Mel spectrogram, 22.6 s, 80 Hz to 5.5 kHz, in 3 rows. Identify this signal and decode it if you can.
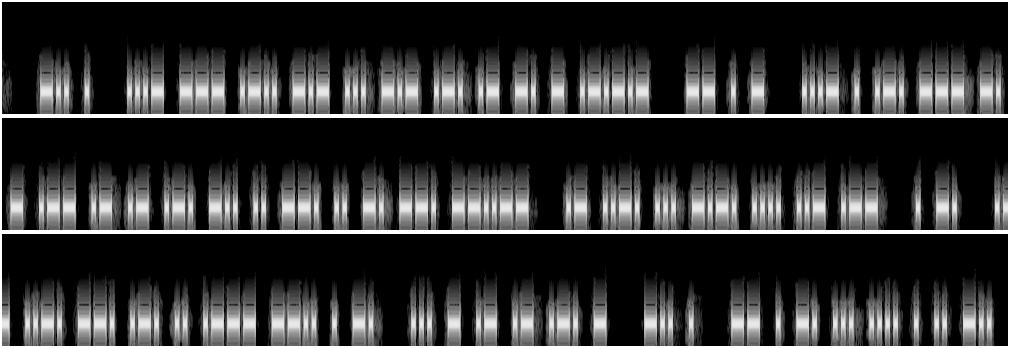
Morse code, heard as a keyed tone, about 40 wpm, spaced as for 35 wpm, 600 Hz. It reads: DE VOLKSKRANT. MET VERONTWAARDIGING, AFSCHUW EN AFGRIJZEN STAART DE MENSHEID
